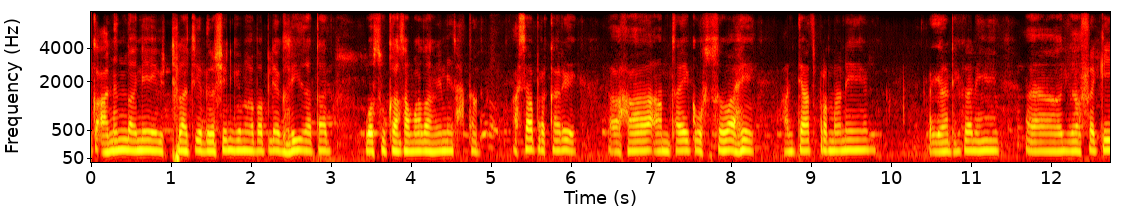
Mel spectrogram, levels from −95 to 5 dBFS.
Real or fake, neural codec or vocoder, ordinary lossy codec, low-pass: fake; codec, 16 kHz, 4 kbps, X-Codec, HuBERT features, trained on general audio; none; none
